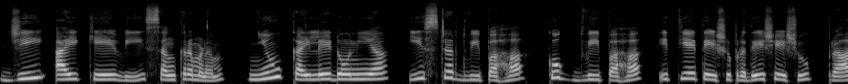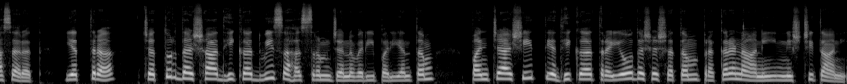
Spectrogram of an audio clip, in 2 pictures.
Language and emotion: Sanskrit, neutral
